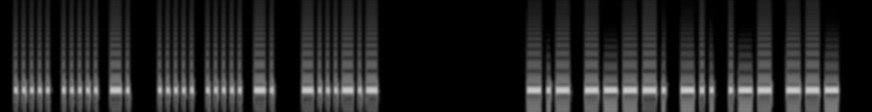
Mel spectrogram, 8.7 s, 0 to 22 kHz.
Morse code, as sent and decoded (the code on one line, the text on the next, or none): ..... ..... -. / ..... ..... -. / -...-.- / -.- ----. -.. .-- ---
55N 55N <BK> K9DWO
